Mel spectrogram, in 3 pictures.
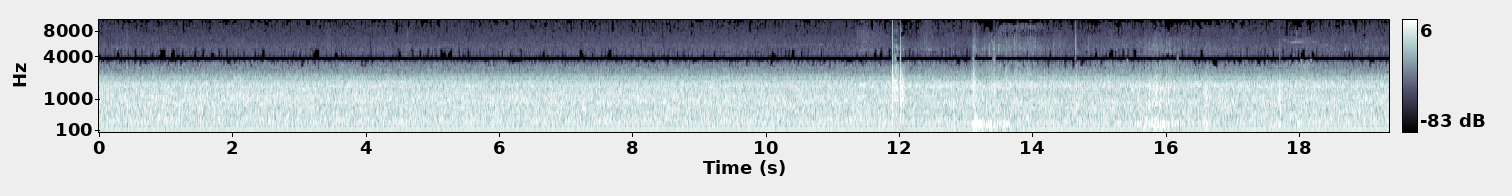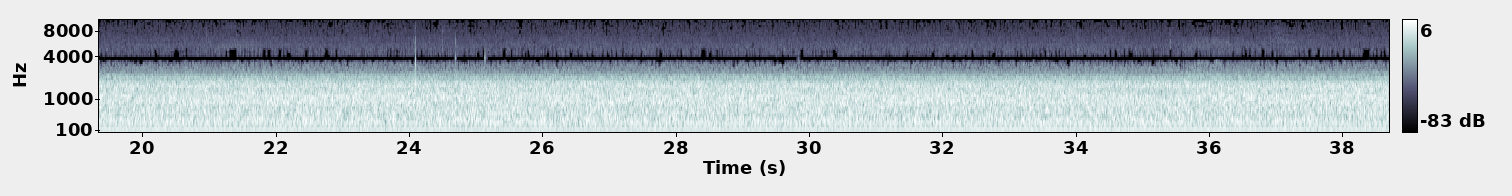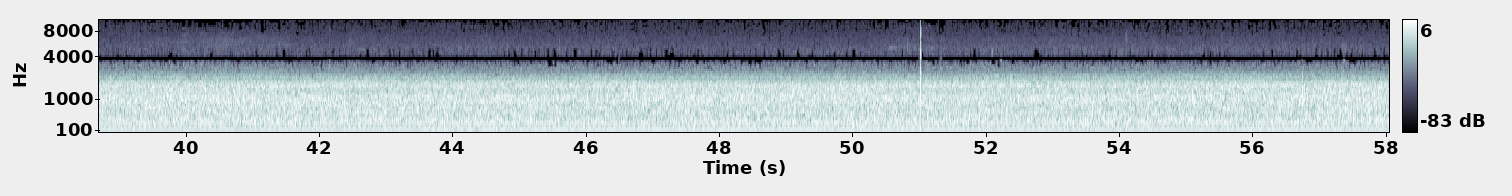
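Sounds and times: low hum: 11.1s - 21.8s.

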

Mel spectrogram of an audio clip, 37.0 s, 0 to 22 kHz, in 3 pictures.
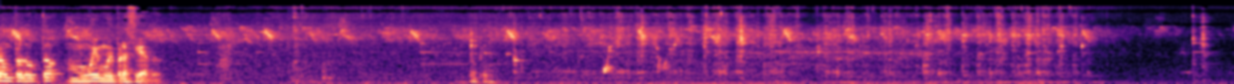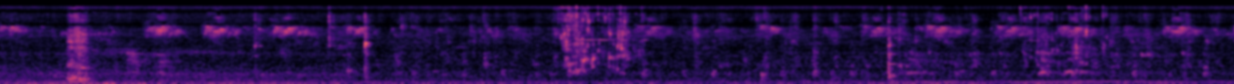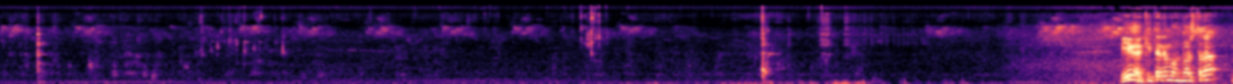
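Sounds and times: metal ladle clinking: 2.0s - 11.1s, 11.8s - 12.2s
liquid pouring and dripping: 17.9s - 18.9s.

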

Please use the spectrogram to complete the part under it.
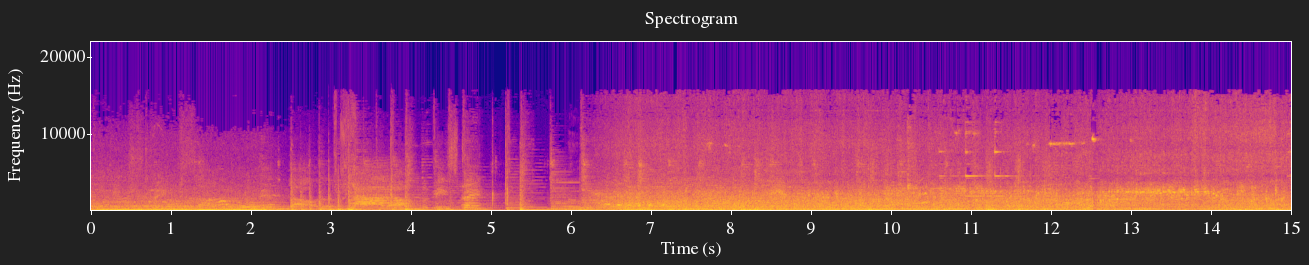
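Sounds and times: kiddie train mechanical noise: 6.3s - 15.0s.

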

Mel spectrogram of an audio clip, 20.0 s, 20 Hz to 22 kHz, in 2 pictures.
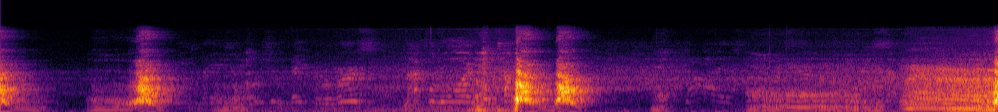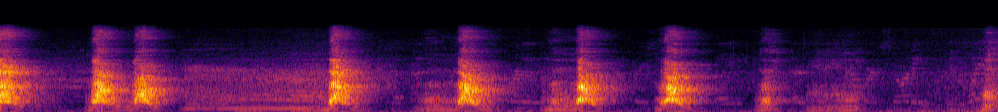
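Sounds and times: dog growling low: 0.3s - 1.4s, 7.5s - 10.0s, 11.8s - 13.3s, 14.2s - 14.6s, 17.5s - 18.7s
dog barking sharply: 1.3s - 1.8s, 5.1s - 6.0s, 9.9s - 11.7s, 13.2s - 13.7s, 14.5s - 15.0s, 15.7s - 17.8s.

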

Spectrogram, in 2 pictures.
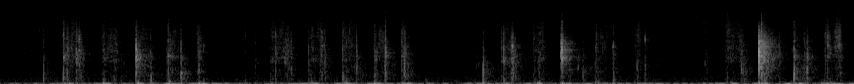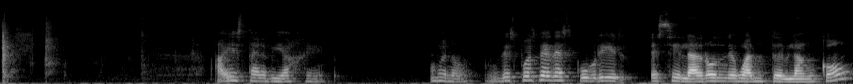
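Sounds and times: cards being shuffled: 0.2s - 10.1s.

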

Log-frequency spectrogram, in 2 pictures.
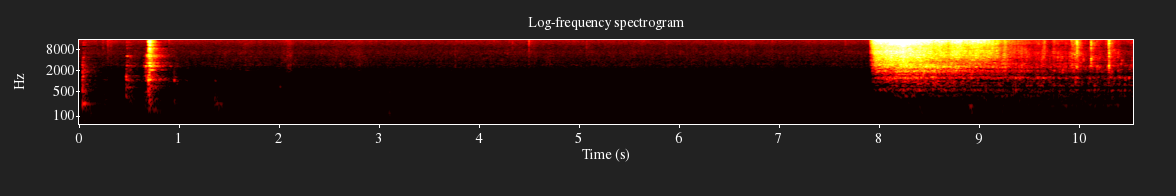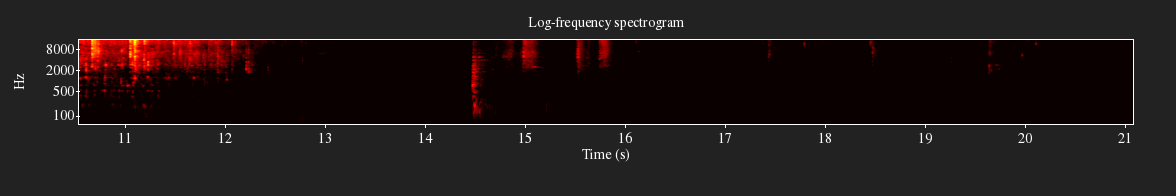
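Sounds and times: water splashing and hissing in pan: 1.5s - 12.3s
crackling in pan: 1.7s - 10.5s.

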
